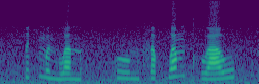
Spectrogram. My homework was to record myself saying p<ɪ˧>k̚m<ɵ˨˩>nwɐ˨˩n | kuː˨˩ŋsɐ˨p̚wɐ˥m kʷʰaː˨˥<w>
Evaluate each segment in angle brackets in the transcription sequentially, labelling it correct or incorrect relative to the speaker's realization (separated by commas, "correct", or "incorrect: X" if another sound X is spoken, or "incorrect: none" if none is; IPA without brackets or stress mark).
incorrect: ɪ˨˥, correct, correct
